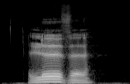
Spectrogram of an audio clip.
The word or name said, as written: Loewe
